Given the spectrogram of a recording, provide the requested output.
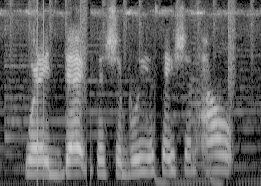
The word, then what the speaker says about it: Shibuya: They literally change, what is it, Shibuya? Is that how you pronounce it? – Yeah, the Shibuya.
